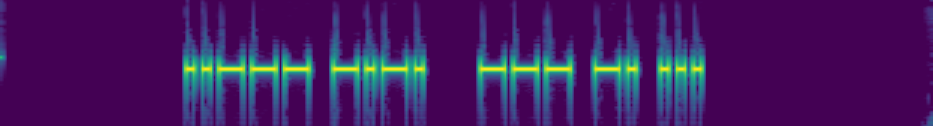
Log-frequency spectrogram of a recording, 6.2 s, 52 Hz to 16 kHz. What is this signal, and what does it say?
Morse code, heard as a keyed tone, about 22 wpm, 700 Hz. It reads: 2C ONS
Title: Field Day Exchanges Encore - 22wpm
